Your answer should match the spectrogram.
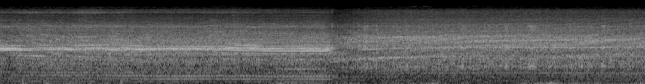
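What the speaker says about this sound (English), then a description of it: "he's using this grinder, I think it's called, to basically cut it" An angle grinder cuts through metal posts, throwing sparks: a loud, close, high-pitched whine with steady tonal bands. Partway through, the pitch drops abruptly as the disc bites and loads, then a rougher, noisier grind continues to the end.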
